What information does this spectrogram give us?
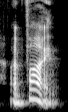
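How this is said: The words sound sincere and untroubled. The speaker really is fine. "The text is I'm fine. The subtext is I'm fine"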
